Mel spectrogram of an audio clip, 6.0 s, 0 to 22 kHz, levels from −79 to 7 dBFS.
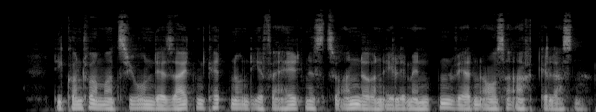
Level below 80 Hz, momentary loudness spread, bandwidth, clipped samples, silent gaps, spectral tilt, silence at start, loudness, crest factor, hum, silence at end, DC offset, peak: -42 dBFS; 6 LU; 14 kHz; under 0.1%; none; -6 dB/octave; 0.55 s; -26 LUFS; 18 dB; none; 0.1 s; under 0.1%; -8 dBFS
